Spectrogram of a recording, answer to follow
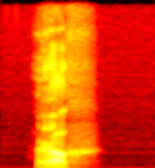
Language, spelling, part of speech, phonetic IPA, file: Polish, Roch, proper noun, [rɔx], Pl-Roch.ogg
